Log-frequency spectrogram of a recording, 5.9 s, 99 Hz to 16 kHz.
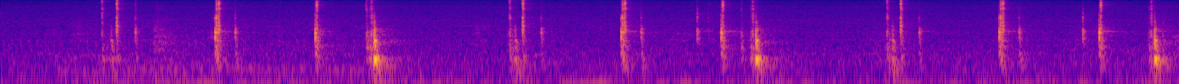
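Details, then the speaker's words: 2012 BMW E93 335i Convertible electric glove box, unit removed and tested: three rounds of sharp clicks as the latch is pulled, motor trying but not moving; mechanism was sticking. "so i just did it three times and it you can hear it trying to work but it doesn't uh the motor doesn't work"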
